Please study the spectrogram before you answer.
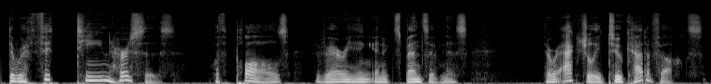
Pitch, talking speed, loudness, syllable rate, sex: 120 Hz, 120 wpm, -21 LUFS, 5.4 syllables/s, male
